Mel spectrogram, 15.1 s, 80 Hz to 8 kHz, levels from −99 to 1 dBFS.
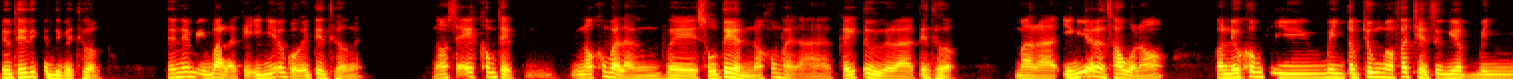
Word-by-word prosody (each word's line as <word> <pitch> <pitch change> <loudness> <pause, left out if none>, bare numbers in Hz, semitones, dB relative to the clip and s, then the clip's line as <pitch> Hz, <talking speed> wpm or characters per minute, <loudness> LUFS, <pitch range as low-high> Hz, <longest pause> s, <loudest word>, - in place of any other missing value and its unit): nếu 140 -1 +2
thế 155 +2 +3
thì 175 - +1
cần 125 -1 0
gì 120 - +2
phải 110 -1 -1
thưởng. - - -2 0.7
Thế 145 - -2
nên 170 +2 0
mình 135 -5 -3
bảo 140 -2 +4
là 95 - -1
cái 110 - -5
ý 120 - -1
nghĩa 145 +6 0
của 140 - -1
cái 105 +2 -1
tiền 140 -3 -1
thưởng 115 -6 -5
ấy, - - -11 0.7
nó - - -3
sẽ 140 +4 -1
không 170 -2 -1
thể 145 - 0
ừm, - - -19 0.2
nó 130 +2 -2
không 185 +5 -5
phải - - +6
là 95 0 -2 0.3
về 110 -1 +2
số 125 +4 0
tiền, 145 -11 +6
nó 110 +1 -4
không 155 +7 -6
phải 135 - -5
là 95 +1 -12
cái 120 +2 +1
từ 140 -7 +3
là 95 -2 -2
tiền 105 +3 -3
thưởng, 110 +1 -1 0.6
mà 110 -1 -2
là 105 -1 -4
ý 125 - +2
nghĩa 155 +8 +4
đằng 175 -5 +3
sau 140 +2 +2
của - - +2
nó. 100 +1 -4 0.5
Còn 140 0 +4
nếu 150 +1 +7
không 170 +1 +2
thì 155 - -5 0.3
mình 145 +1 -1
tập 150 -1 +4
trung 165 -1 +5
vào 145 -2 +3
phát 170 +3 +1
triển 145 -9 +2
sự 145 +5 -3
nghiệp, 135 0 +1
mình 130 0 -3
130 Hz, 245 wpm, -24 LUFS, 110-150 Hz, 0.7 s, nếu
